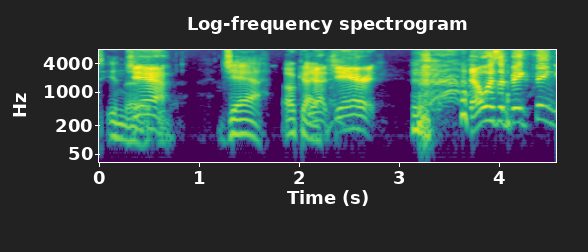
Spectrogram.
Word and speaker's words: Jarrett: understand that, you know, my name pronounced by my grandparents in Worcester would be Jarrett. So Yeah. So folks from the West Coast thought it was.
